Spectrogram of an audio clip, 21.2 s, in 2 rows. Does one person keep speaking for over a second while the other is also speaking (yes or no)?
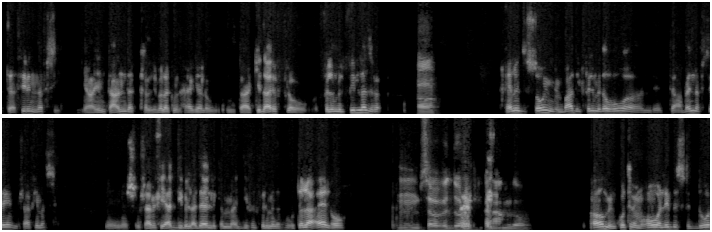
no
